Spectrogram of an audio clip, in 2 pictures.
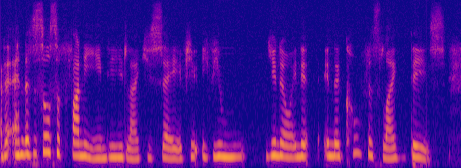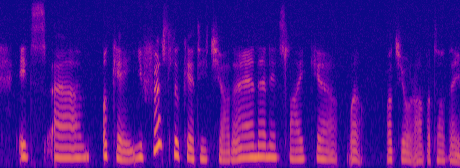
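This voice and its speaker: A woman with a Dutch accent speaks at a moderate pace in a fairly high pitch, her tone dark, mellow and somewhat breathy. Her pitch varies in an ordinary way over a quiet background. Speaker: virtual world community manager and conference organizer. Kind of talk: talk show interview. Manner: animated; halting.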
